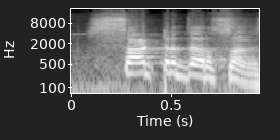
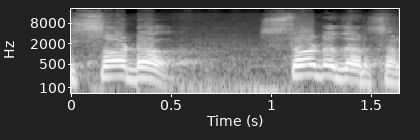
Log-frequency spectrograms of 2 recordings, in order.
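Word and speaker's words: षड्दर्शन: सट दर्शन, सट ट नहीं होता, उनको लगता है सट मतलब 6, सट, सट नहीं, सड दर्शन होता है, सड दर्शन।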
